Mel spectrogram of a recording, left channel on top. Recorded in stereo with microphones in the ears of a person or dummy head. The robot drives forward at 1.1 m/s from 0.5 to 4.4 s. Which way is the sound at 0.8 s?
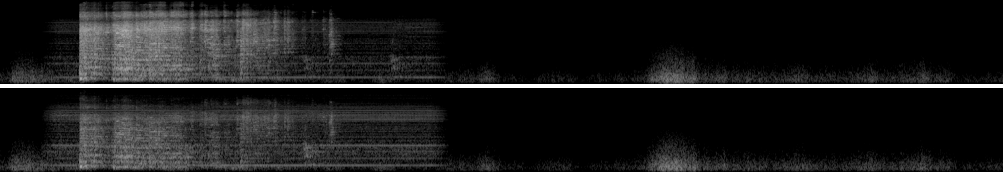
45° left (ahead or behind).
